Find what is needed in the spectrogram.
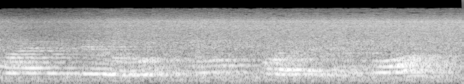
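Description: Voices talking, the words not made out.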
